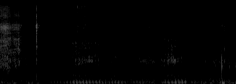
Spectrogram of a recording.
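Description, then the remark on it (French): A cat named Roméo purrs steadily while being petted by its owner, a low rumbling vibration with soft brushing and rustling on top, like a hand stroking fur. No one speaks. “Finalement, je suis juste une maman chat qui est en train de faire des caresses à son petit Roméo qui est en train de ronronner.”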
